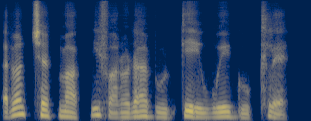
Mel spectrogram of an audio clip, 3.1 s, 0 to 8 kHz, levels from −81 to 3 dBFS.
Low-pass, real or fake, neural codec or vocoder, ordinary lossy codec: none; fake; codec, 16 kHz, 0.7 kbps, FocalCodec; none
